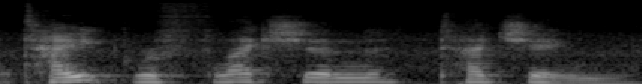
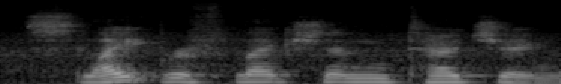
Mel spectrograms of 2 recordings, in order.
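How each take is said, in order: First: Says "tight reflection touching", the word "tight" clearly with a t and no s; slow, careful "tight" in place of "slight"; misread as tight. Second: "Slight" said with a clear s before the l; correcting to "Slight reflection touching", s sounded; corrected reading. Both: Real, not acted.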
